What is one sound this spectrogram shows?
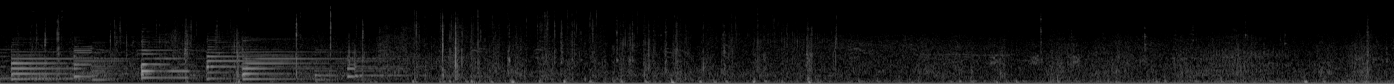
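Plants rustle as a man pulls them from the ground.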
